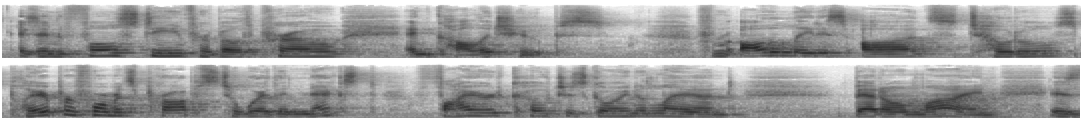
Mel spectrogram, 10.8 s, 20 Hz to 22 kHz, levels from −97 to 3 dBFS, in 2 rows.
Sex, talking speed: female, 180 wpm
